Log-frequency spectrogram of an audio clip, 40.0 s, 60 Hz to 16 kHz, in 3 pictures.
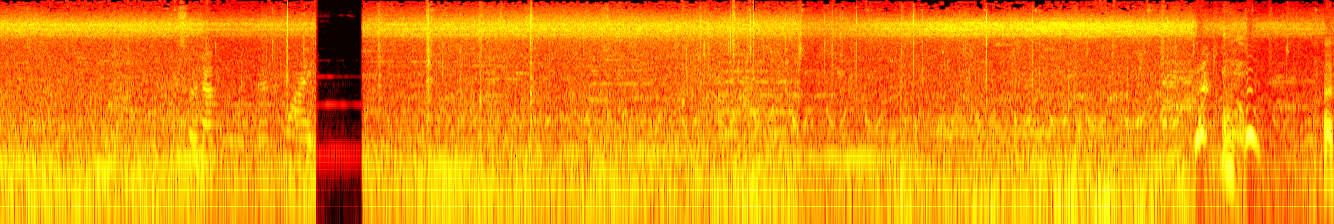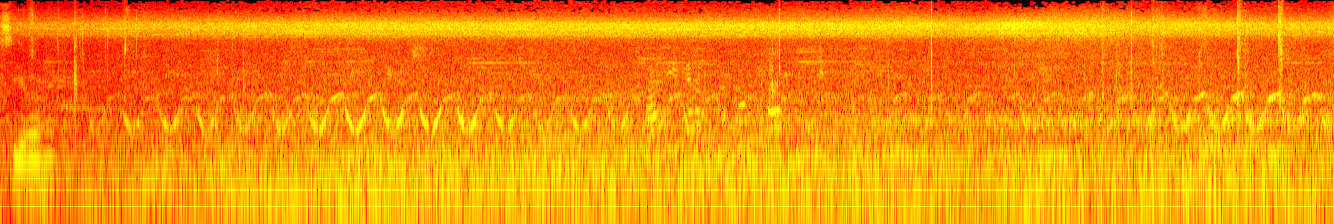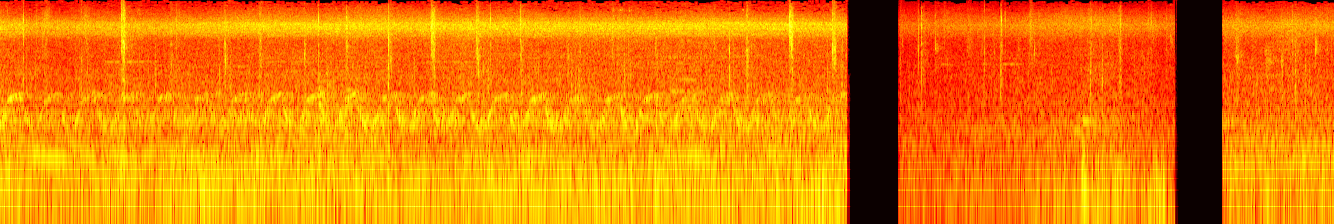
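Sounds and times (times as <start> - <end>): low street hum: 0.0 - 40.0
siren yelping: 5.6 - 35.2.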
